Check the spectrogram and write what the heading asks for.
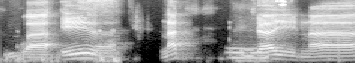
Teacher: jimnya ada tasdidnya dibaca double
